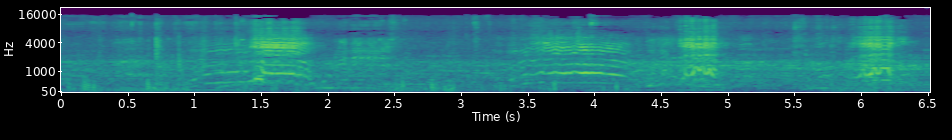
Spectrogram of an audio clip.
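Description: Goats bleating, about four separate calls. The longest is a wavering bleat about halfway through.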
